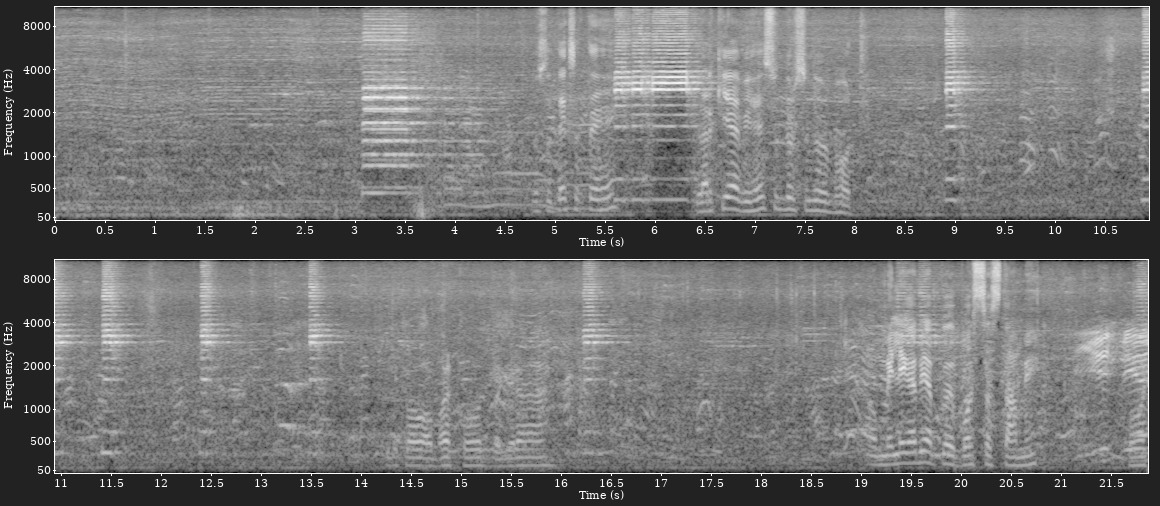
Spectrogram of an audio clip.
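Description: A busy crowd murmurs and chatters nearby outdoors.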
